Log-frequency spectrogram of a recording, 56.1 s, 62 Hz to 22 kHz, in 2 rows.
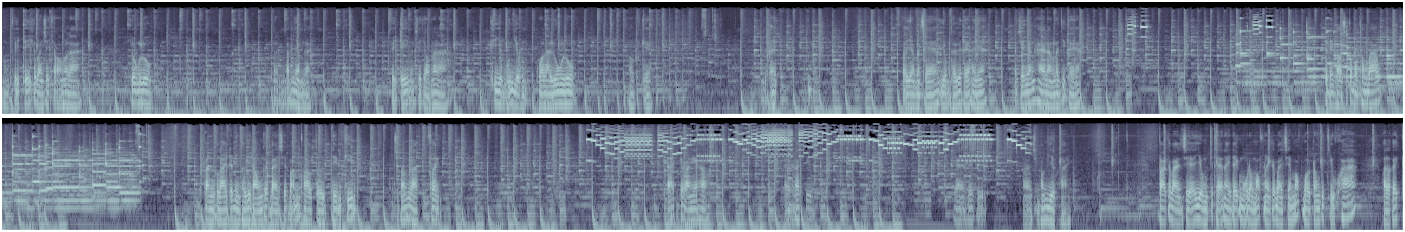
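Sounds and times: background music: 0.0s - 56.0s
phone ringtone electronic notes: 22.5s - 23.0s, 24.6s - 31.0s, 39.7s - 48.7s.

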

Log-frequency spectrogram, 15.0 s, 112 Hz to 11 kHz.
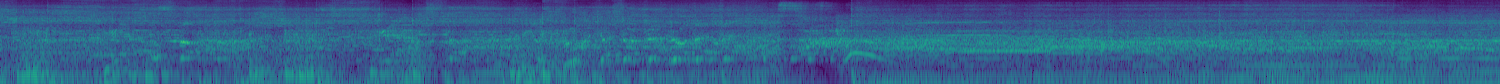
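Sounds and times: crowd yelling and whooping: 0.0s - 15.0s
loud rock band playing: 0.0s - 15.0s.

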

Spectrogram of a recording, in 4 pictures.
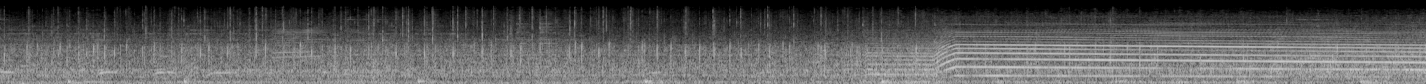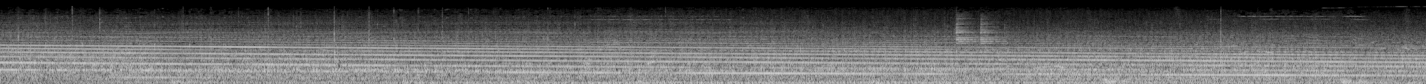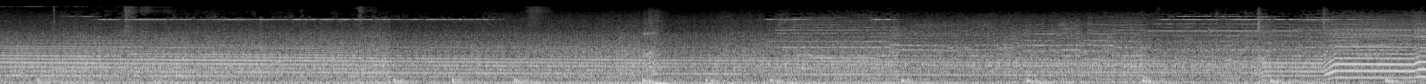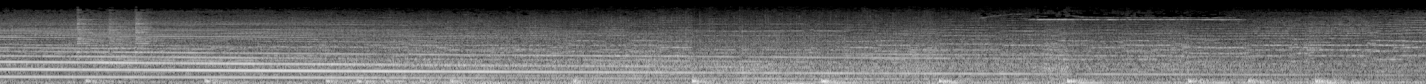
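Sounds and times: mechanical siren wailing: 0.0s - 57.0s
truck engine rumble: 0.0s - 57.0s.

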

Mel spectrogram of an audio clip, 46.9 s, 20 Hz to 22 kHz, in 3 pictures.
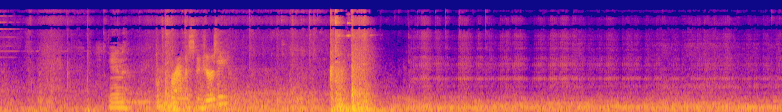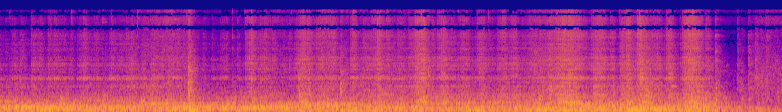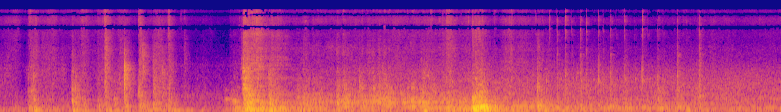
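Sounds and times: elevator doors clacking: 0.0s - 31.2s, 35.8s - 46.9s
elevator running hum: 0.0s - 46.9s
elevator doors shutting thump: 35.9s - 45.9s.

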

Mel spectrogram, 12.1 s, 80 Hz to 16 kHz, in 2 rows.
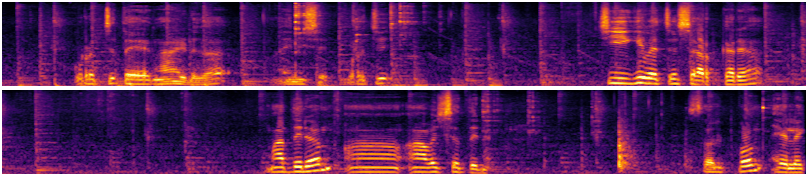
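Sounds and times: metal spoon clinking bowl: 2.2s - 3.2s.

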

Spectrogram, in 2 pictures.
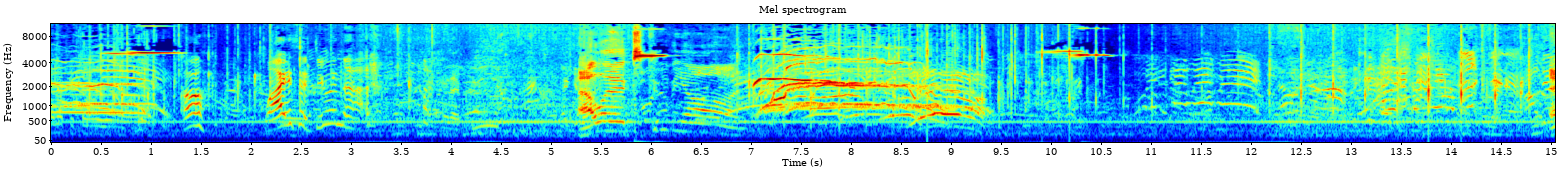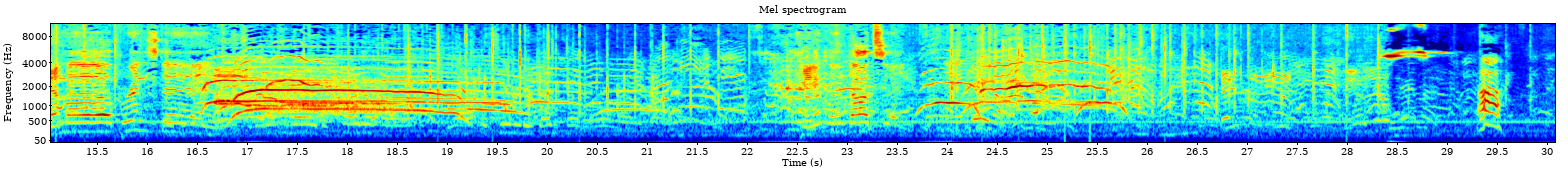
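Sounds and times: hand claps: 0.4s - 4.0s, 7.8s - 11.2s, 12.1s - 16.0s, 18.5s - 22.2s, 24.0s - 28.5s
girls cheering and screaming: 7.0s - 9.1s, 16.6s - 21.0s, 23.7s - 26.0s.

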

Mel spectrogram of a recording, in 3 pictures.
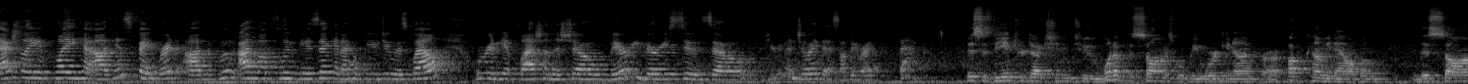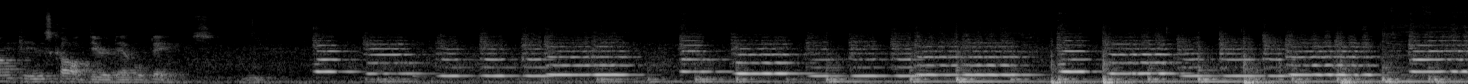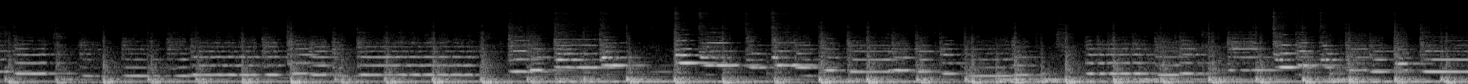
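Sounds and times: flute melody: 17.8s - 44.0s
drum beat: 23.8s - 44.0s.

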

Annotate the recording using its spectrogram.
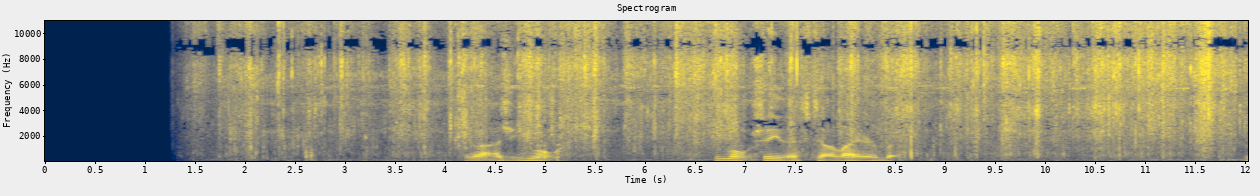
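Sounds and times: footsteps in vegetation: 1.3s - 12.0s
rustling and crunching leaves: 1.3s - 12.0s
twigs crackling: 1.3s - 12.0s.

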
